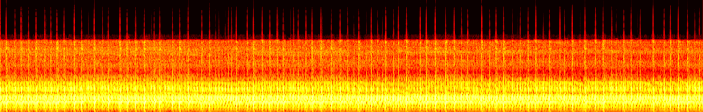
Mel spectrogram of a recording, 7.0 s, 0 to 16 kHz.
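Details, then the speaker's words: GoPed gsr40 two-stroke with 603 high-performance carb and TGN manifold, before low-speed adjustment: buzzy, slow, blubbery idle rather than crisp, idling barely and choppy; mixture too rich. "you see it idles barely real choppy ly idle it's definitely too rich so let's see what we can do"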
